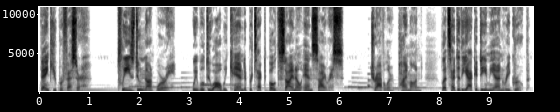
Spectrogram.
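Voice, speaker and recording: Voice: mid-range voice, normal speed, soft background music, lightly acted. A voice actor playing a composed traveler hero in a game cutscene. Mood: calm. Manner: calm, composed and reassuring. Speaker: traveler, player character.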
